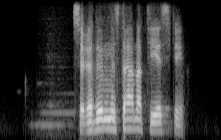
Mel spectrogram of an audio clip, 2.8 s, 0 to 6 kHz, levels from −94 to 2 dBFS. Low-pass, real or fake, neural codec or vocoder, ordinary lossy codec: 5.4 kHz; fake; codec, 16 kHz, 0.5 kbps, X-Codec, HuBERT features, trained on general audio; Opus, 24 kbps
